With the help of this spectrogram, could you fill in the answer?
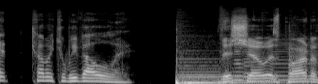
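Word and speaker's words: Kamakawiwoʻole: very talented, incredible performer from Hawaii named Israel Kamakawiwa-Ole.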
